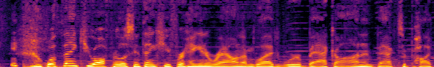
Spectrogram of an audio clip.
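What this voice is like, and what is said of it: Usual voice. Nothing is said of it.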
